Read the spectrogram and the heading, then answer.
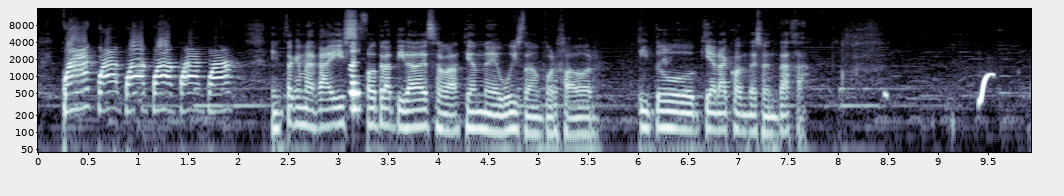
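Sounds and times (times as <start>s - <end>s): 
speech: 0.2s - 7.8s
duck quacking in loud nasal honks: 0.3s - 2.0s.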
